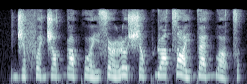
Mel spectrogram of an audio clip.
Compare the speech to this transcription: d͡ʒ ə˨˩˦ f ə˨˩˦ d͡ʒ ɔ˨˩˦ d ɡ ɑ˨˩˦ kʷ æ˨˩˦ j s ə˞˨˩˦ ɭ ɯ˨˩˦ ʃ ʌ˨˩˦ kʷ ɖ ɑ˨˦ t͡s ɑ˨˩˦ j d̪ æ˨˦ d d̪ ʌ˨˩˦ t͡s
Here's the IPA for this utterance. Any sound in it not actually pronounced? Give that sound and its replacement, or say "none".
ɯ˨˩˦ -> ʊ˨˩˦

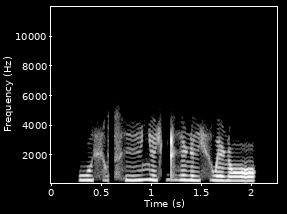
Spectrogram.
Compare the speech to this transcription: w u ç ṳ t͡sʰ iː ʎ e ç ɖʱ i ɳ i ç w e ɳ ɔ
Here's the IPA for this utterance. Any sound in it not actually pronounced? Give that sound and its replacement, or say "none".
none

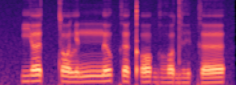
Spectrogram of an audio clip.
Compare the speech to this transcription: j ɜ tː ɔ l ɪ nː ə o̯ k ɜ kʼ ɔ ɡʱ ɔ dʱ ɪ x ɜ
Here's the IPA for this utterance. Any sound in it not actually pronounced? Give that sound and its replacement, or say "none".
x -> k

